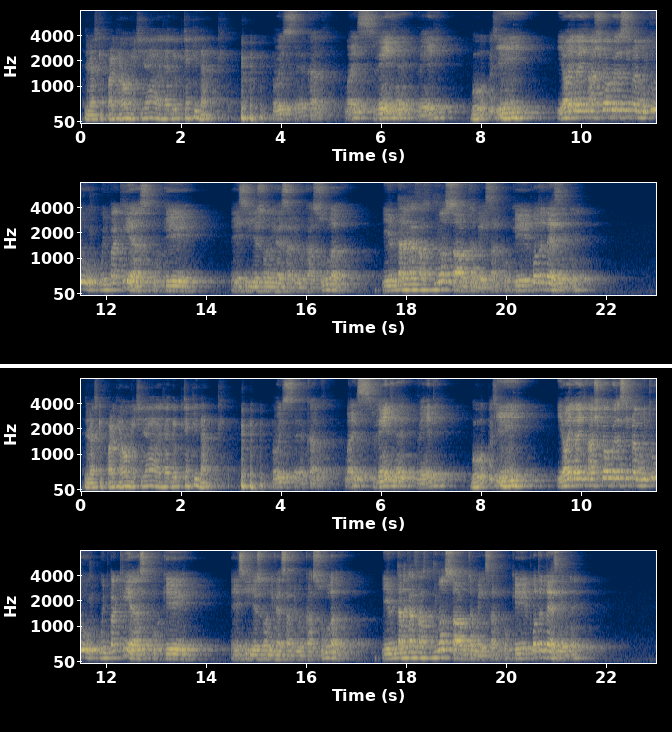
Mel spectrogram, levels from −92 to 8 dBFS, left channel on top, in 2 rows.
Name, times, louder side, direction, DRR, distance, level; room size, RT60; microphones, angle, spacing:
voice 1, 0.1-2.9 3.2-3.7 7.8-8.8, right 2 dB, 15° right, 2 dB, 0.3 m, -23 dB
voice 2, 3.8-4.8 5.3-7.2 8.2-8.8 9.5-13.7 14.5-16.7 17.5-21.5, right 1 dB, 55° right, -3 dB, 1.7 m, -21 dB
11.5 x 6.6 x 2.7 m, 1.4 s
head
